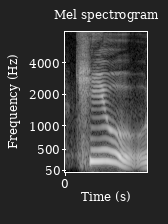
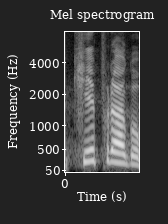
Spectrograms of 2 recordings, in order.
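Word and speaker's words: Київ: 자, 지금 보이는 지도는 동슬라브인들이 처음으로 세웠던 국가, 즉 키우 루스의 영역을 표시한 지도입니다. 핑크색으로 처리되어 있는 부분에 동슬라브인이 최초의 국가를 세웠는데 그 시기가 8세기나 9세기쯤이었죠. 예전에는 키예프라고 불렸던 도시, 그러다가 요즘에는 우크라이나 발음을 존중해서 키우라고 불러주는데, 이 키우가 가장 중심이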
